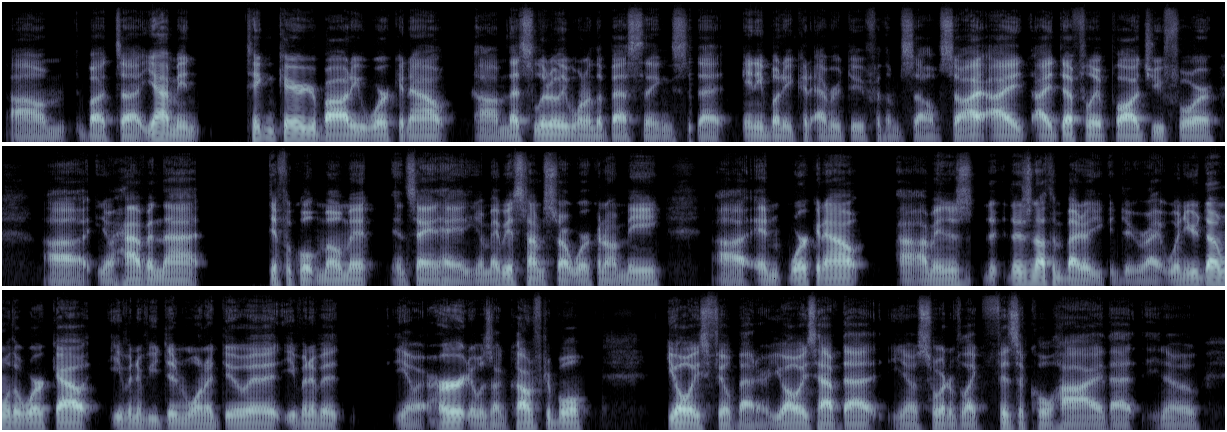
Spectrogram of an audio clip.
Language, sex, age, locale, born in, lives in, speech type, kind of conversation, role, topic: English, male, 25-29, en-US, United States, United States, conversation, unstructured, none, What simple rituals have been helping you feel grounded lately?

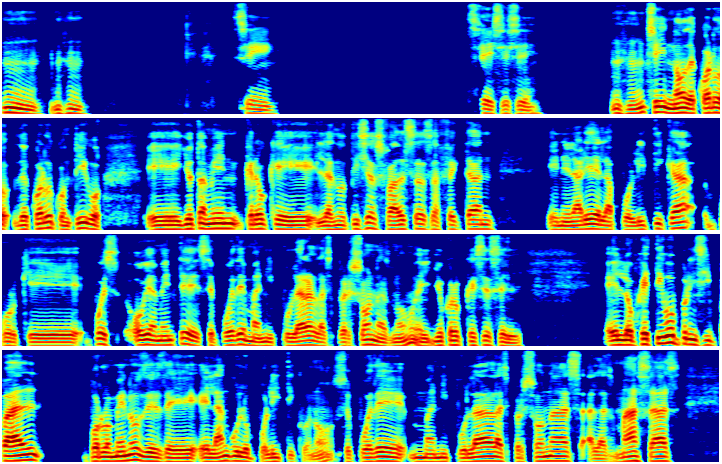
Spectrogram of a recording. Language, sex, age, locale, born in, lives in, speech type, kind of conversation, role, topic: Spanish, male, 50-54, es-MX, United States, United States, conversation, unstructured, none, ¿Crees que las noticias falsas son un problema serio hoy?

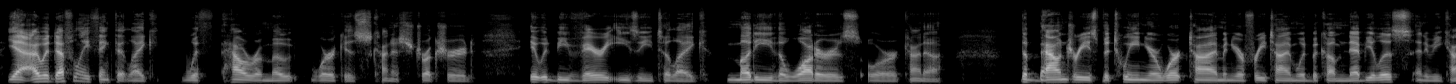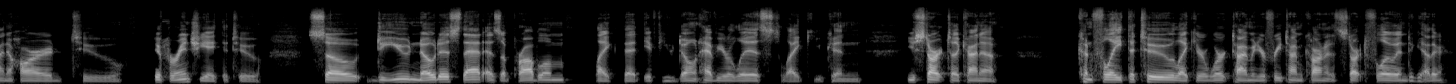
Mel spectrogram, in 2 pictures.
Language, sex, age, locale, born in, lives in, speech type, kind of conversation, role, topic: English, male, 40-44, en-US, United States, United States, conversation, podcast, host, How do you create healthy boundaries between your work and personal life?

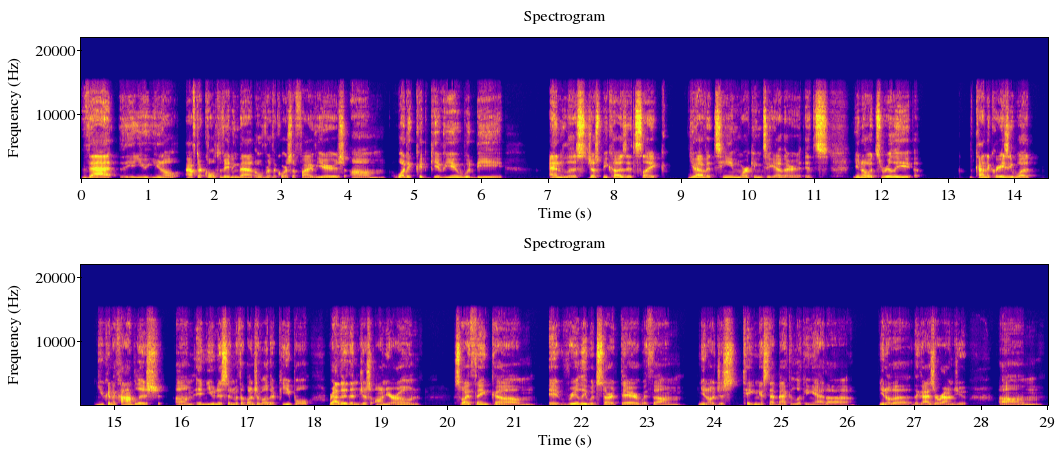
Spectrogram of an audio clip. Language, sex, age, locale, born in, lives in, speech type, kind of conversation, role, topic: English, male, 25-29, en-US, United States, United States, conversation, unstructured, none, What would a richer circle of relationships look like in five years, and what would it give you?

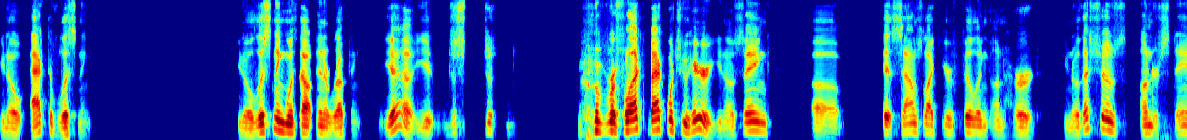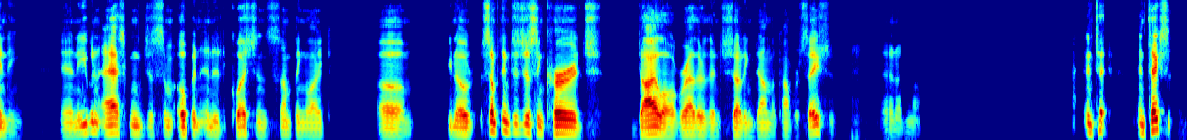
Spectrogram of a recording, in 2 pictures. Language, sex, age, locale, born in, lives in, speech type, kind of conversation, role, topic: English, male, 40-44, en-US, United States, United States, conversation, podcast, guest, How does understanding others' feelings shape the way we make moral choices?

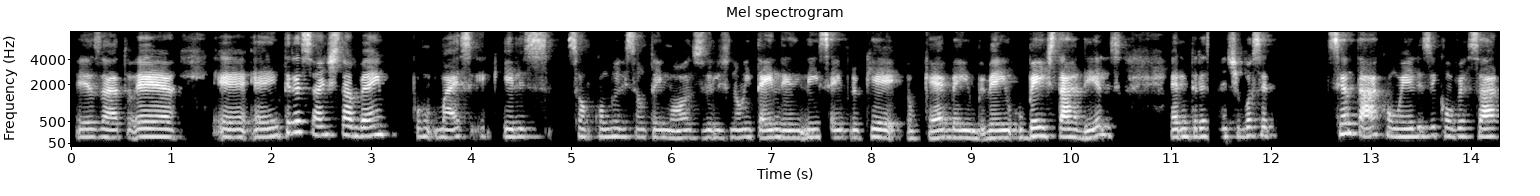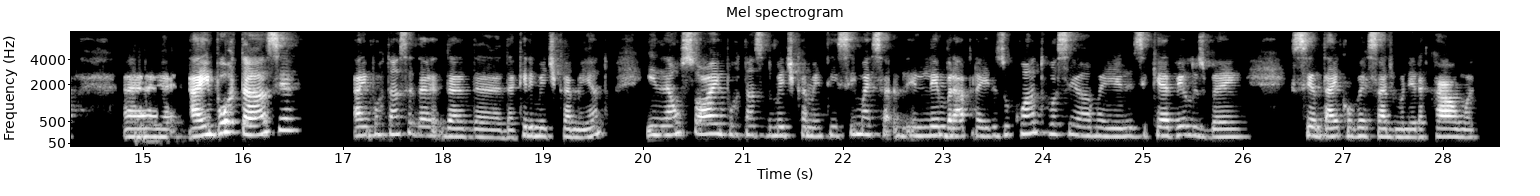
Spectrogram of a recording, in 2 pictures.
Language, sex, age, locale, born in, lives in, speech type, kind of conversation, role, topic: Portuguese, female, 40-44, pt-BR, Brazil, Portugal, conversation, advice, advisor, Como posso garantir que meu pai idoso tome os medicamentos corretamente sem brigas?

